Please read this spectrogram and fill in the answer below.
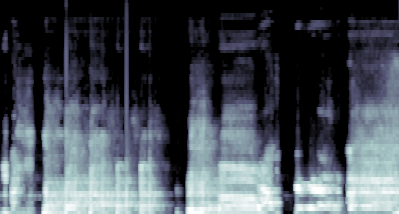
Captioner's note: laughs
